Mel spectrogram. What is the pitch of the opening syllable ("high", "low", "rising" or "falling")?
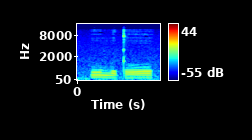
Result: falling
